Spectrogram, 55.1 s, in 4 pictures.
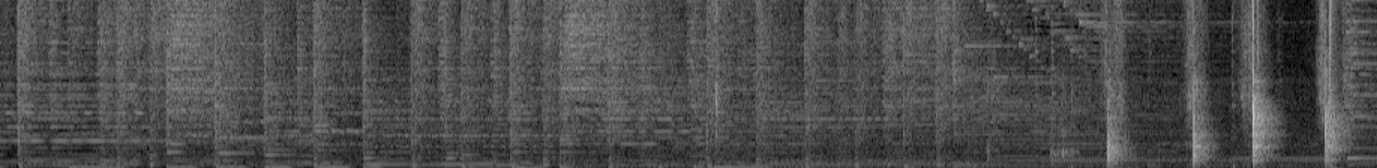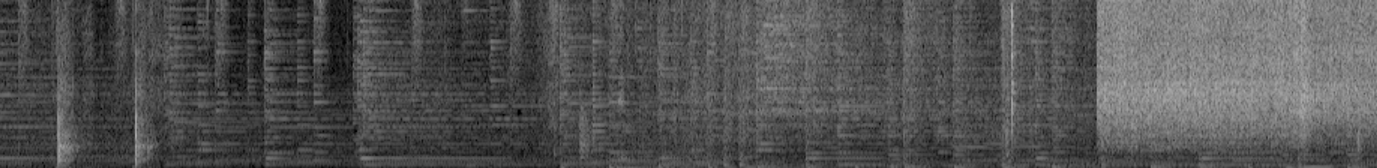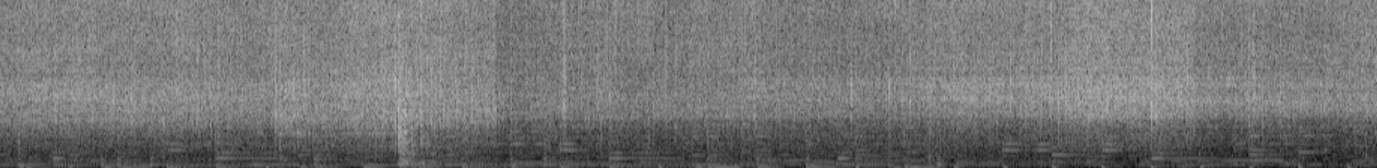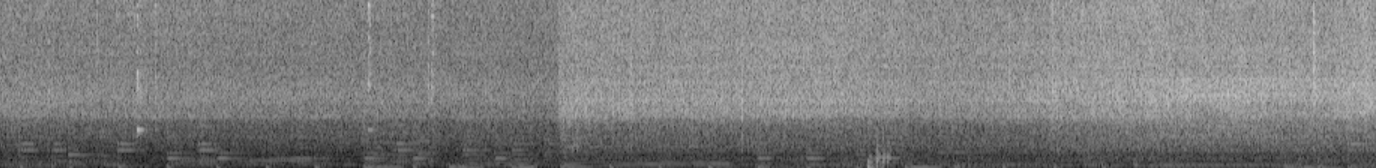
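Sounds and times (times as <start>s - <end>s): faint background music: 0.0s - 55.0s
food sizzling in a frying pan: 24.7s - 55.0s.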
